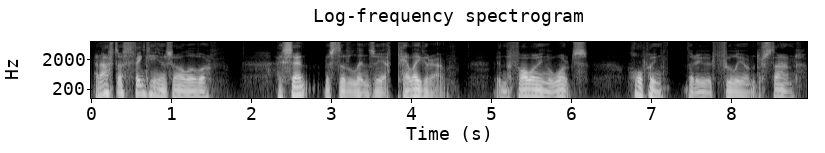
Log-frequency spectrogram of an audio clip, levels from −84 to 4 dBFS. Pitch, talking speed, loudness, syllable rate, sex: 90 Hz, 145 wpm, -20 LUFS, 5.3 syllables/s, male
